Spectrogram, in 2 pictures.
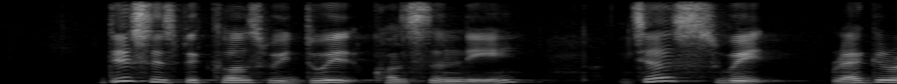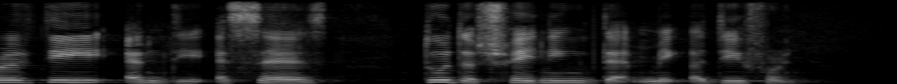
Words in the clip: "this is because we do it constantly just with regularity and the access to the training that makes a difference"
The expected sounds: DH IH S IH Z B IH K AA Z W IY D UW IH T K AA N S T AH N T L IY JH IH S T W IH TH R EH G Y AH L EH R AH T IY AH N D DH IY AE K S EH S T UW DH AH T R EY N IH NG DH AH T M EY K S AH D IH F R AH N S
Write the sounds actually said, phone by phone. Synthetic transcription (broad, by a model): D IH S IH S B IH K AA S W IY D UW IH T K AA N S T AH N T L IY JH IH S W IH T R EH G Y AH L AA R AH T IY AH N D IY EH S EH S T UW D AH T R EY N IH NG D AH T M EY K AH D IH F R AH N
